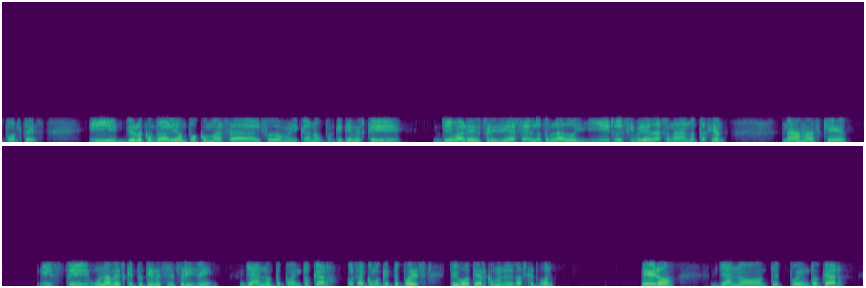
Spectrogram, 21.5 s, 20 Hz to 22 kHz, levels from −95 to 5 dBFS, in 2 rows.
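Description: This is a speech clip that runs through a G.729 codec the whole way, and the damage is plainly audible. The sound sits in a narrow telephone band of about 250 Hz to 3.6 kHz, with nothing above 3.7 kHz, so it's thin and boxy. Because the codec rebuilds speech from a vocal tract filter, a pitch predictor and a few pulses per frame, it comes out rough and faintly synthetic, which fits an 8 kbit/s stream.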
